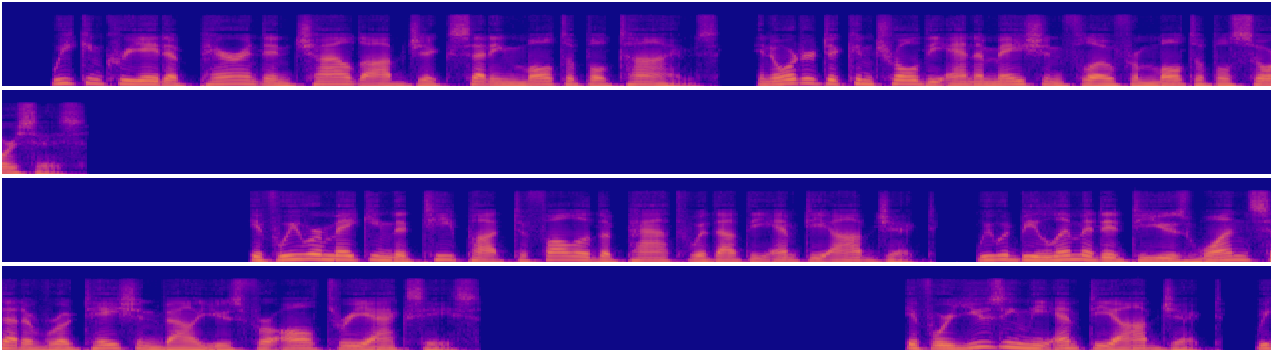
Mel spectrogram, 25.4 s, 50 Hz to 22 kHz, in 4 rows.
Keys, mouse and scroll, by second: 0.7 click, 1.6 shift+click, 2.9 ctrl+p, 8.3 click, 12.4 click, 20.4 click, 25.1 click.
